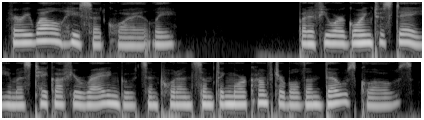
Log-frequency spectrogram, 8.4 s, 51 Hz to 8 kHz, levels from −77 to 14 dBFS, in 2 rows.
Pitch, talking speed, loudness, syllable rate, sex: 185 Hz, 200 wpm, -18 LUFS, 5.5 syllables/s, female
